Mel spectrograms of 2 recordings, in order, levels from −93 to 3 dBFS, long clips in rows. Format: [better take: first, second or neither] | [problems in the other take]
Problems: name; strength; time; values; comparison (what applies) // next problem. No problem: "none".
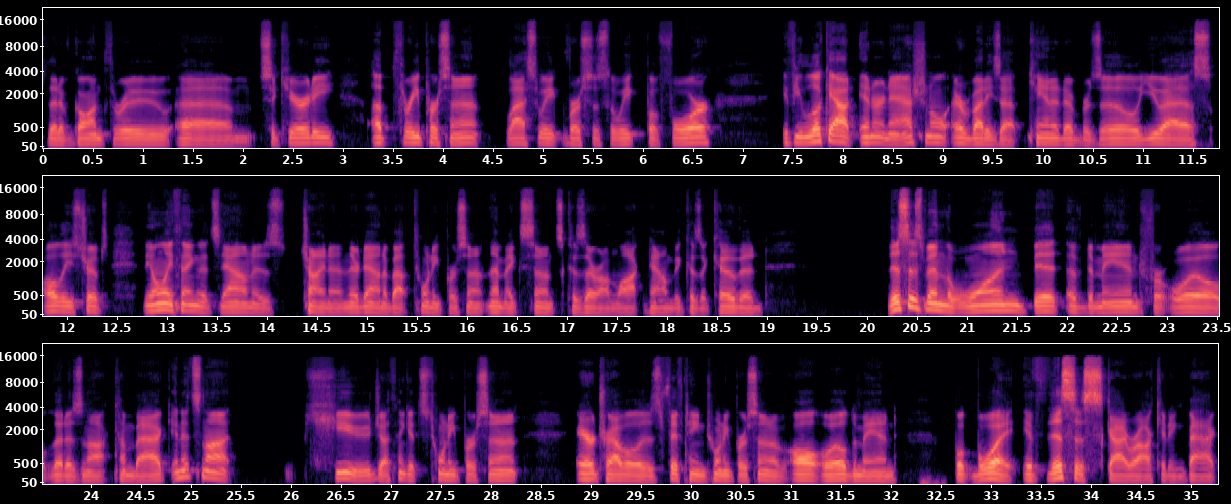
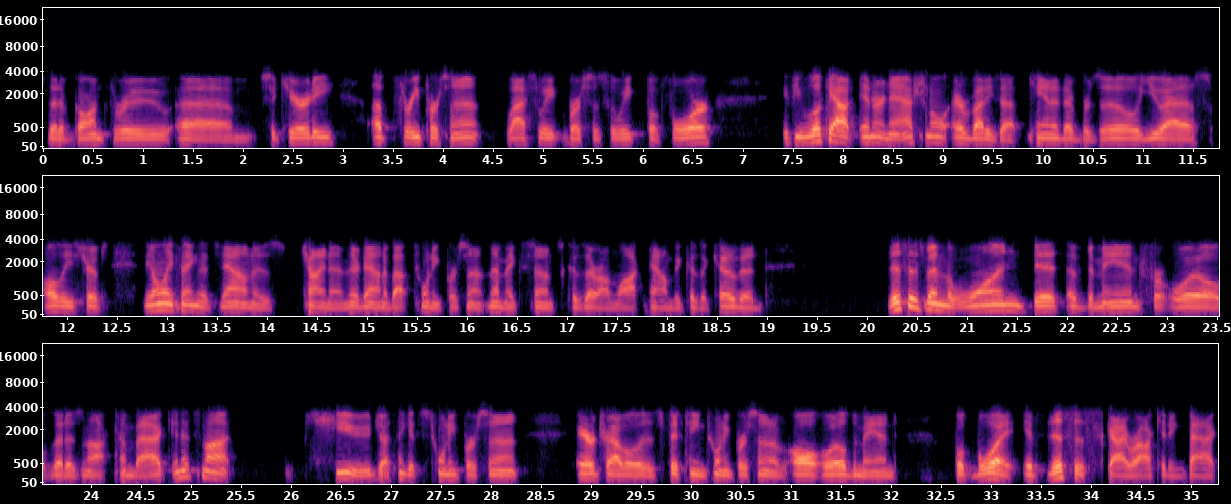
first | phone-call audio; nothing above 3.5 kHz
